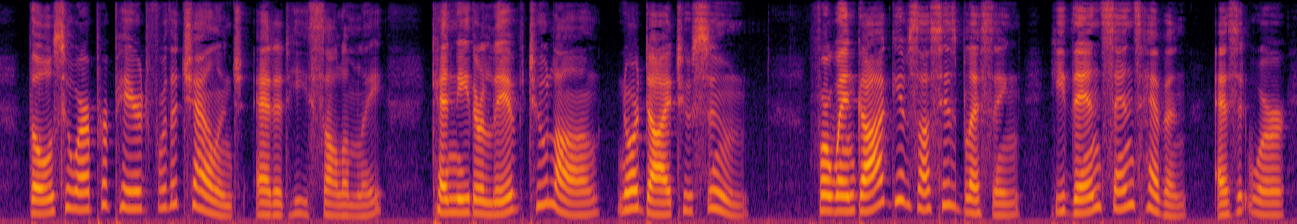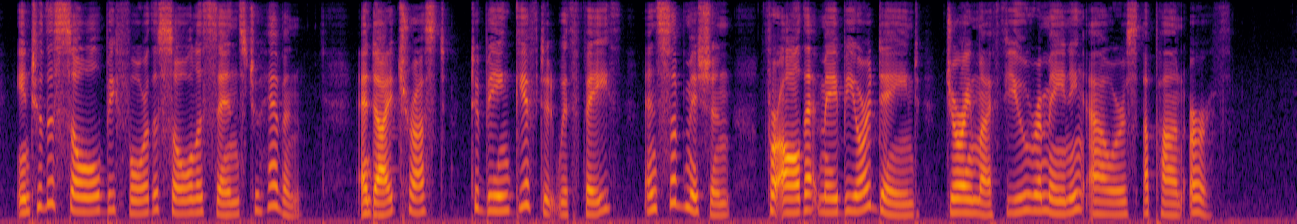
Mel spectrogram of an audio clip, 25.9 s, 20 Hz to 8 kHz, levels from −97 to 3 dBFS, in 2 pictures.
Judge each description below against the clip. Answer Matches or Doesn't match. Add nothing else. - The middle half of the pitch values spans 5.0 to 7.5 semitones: Matches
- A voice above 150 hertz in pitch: Matches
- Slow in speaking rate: Doesn't match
